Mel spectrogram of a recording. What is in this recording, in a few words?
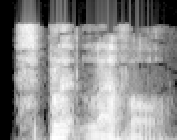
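"split-level", American English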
